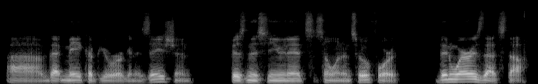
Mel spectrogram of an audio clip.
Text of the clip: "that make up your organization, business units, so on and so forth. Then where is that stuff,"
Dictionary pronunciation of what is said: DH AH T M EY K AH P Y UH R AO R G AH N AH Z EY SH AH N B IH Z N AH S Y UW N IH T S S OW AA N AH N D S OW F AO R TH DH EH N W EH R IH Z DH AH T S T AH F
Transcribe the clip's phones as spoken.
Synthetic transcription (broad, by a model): DH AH T M EY K AH P Y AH R AO R G AH N AH Z EY SH AH N B IH Z N AH S Y UW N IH T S S OW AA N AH N S OW F AO R TH DH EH N W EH R IH Z DH AH T S T AH F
